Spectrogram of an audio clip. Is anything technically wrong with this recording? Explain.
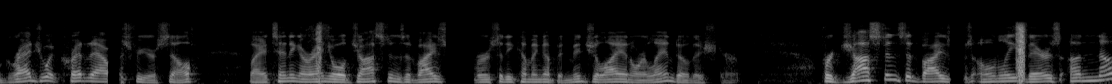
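Yes. The speech has two kinds of fault.

Lost AMR speech frames occur at 1.07 s (after "graduate credit"), 4.45 s (before "coming up in mid"), 7.15 s and 9.49 s. The gaps last 120, 280, 40 and 140 ms. Radio errors corrupted frames, so the wideband decoder repeated the last good pitch and vocal tract settings at falling gain. The speech smears, then fades quickly toward silence. It returns weak and rough.

Wireless microphone noise hits appear from 2.95 to 3.42 s, just after "for yourself by", and from 10.06 to 10.33 s. The FM microphone's radio signal faded as reflections cancelled. Receiver noise then rose over the speech. Each hit is a short swish of static. The AMR-WB coding at 12.65 kbit/s underneath adds only light damage.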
